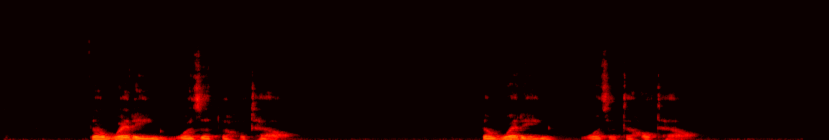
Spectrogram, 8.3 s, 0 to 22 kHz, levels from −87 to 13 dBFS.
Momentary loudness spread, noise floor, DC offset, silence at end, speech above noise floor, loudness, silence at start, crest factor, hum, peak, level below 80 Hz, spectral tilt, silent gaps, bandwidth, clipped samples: 16 LU; -84 dBFS; under 0.1%; 1.35 s; 44 dB; -40 LUFS; 0.9 s; 20 dB; none; -22 dBFS; -86 dBFS; -6.5 dB/octave; none; 12.5 kHz; under 0.1%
